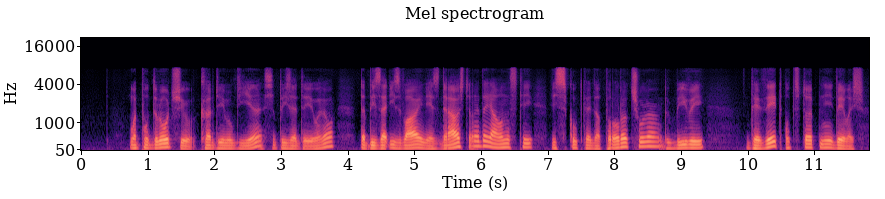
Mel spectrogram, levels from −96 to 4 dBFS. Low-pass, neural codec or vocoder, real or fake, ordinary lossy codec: 7.2 kHz; codec, 16 kHz, 0.5 kbps, FunCodec, trained on Chinese and English, 25 frames a second; fake; none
